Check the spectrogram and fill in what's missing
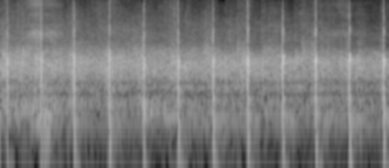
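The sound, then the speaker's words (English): An audience claps together in unison, clapping to God: a dozen crisp, sharp claps on a steady, brisk beat of roughly three per second, with a soft hum of crowd noise in between and no talking. “If you need God, could you put your hands together and clap to him?”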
